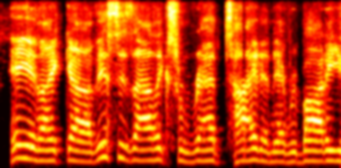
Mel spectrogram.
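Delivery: hammed-up American YouTuber intro; bad geeky American accent. Shown as a demonstration. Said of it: "like, bad American accent".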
